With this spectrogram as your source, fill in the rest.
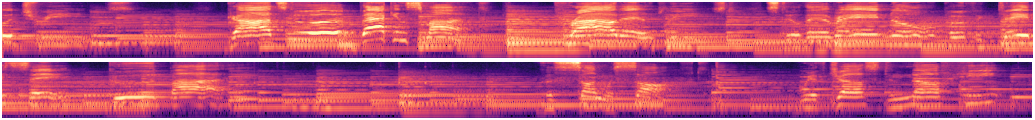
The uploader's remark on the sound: Presented as a live event in Asheboro, NC, which is then edited for broadcast. This episode was recorded live in the taproom at Four Saints Brewing Company.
